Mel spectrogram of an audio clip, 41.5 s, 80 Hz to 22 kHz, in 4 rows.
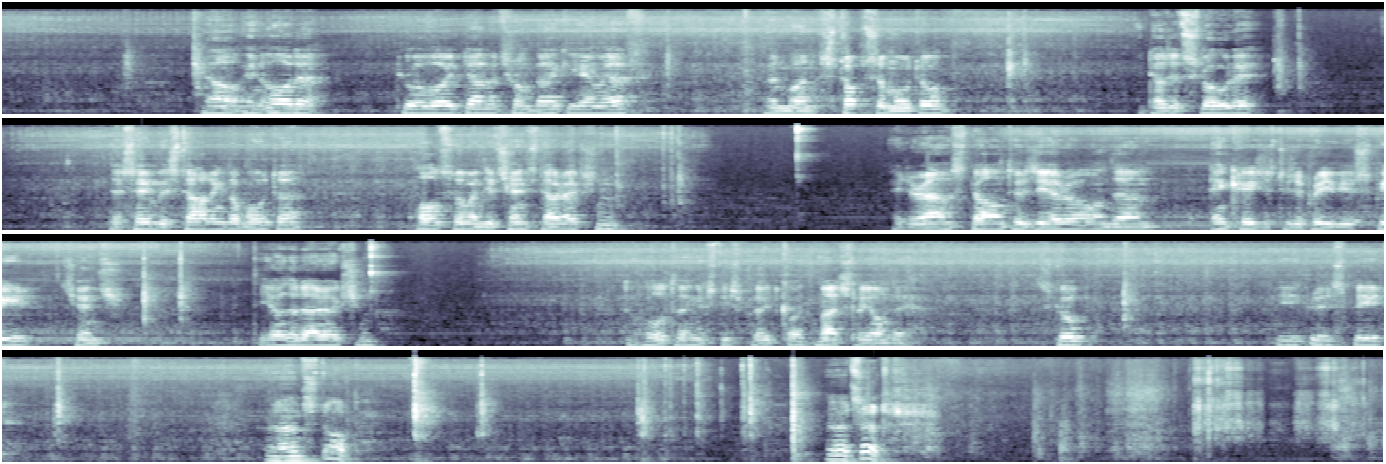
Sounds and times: Speech: 0:01.5 - 0:04.9, 0:05.7 - 0:07.2, 0:08.6 - 0:09.6, 0:11.2 - 0:12.7, 0:13.5 - 0:15.1, 0:17.1 - 0:21.8, 0:22.7 - 0:23.7, 0:25.4 - 0:27.8, 0:28.5 - 0:29.0, 0:30.3 - 0:31.3, 0:33.1 - 0:34.0, 0:37.3 - 0:38.2.

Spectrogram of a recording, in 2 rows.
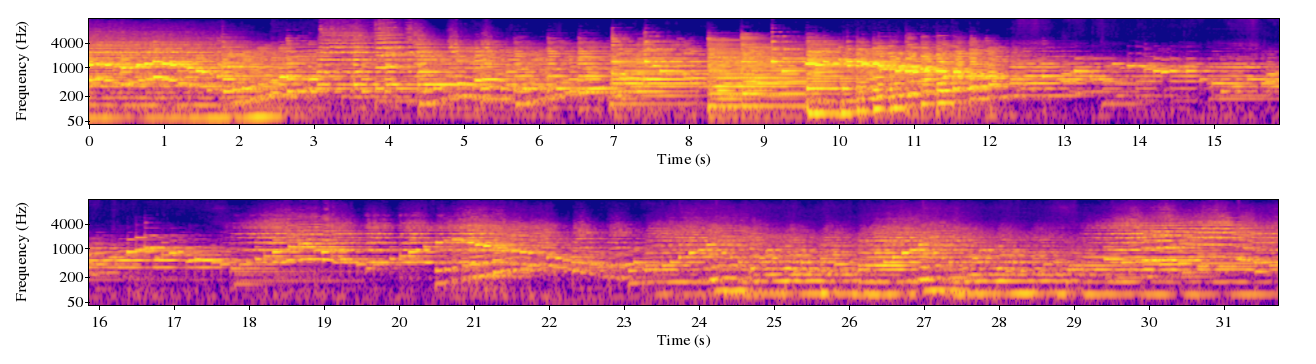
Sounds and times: Music: 0:00.0 - 0:31.7.

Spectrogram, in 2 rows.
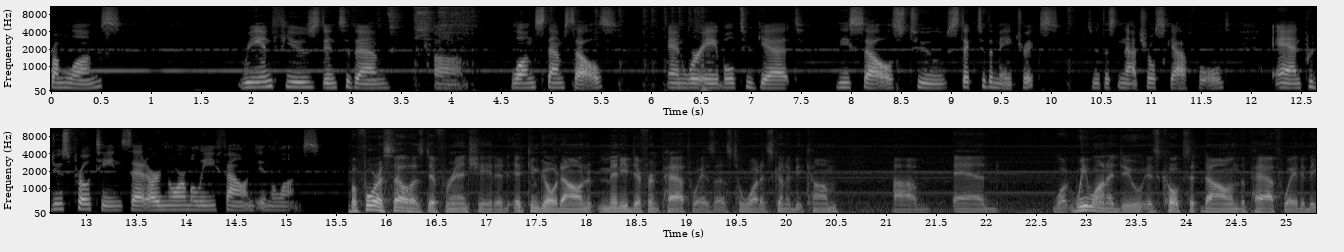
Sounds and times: Speech: 0:00.0 - 0:00.7, 0:01.9 - 0:05.6, 0:06.2 - 0:20.5, 0:21.1 - 0:22.1, 0:22.7 - 0:25.3.

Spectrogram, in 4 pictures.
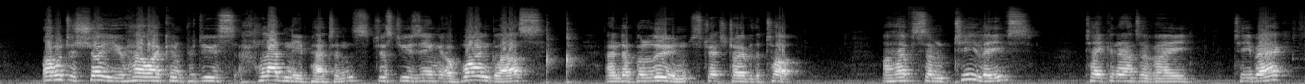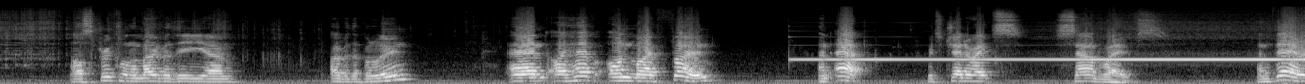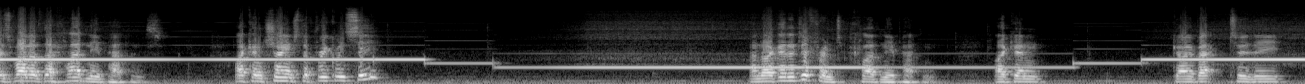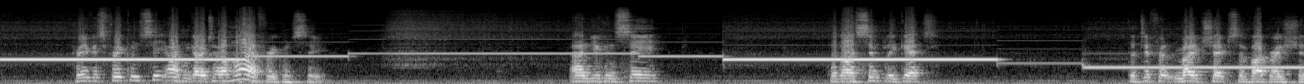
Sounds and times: Speech: 0:00.4 - 0:05.5, 0:06.1 - 0:08.0, 0:08.8 - 0:12.9, 0:13.8 - 0:15.5, 0:16.4 - 0:17.2, 0:18.1 - 0:20.3, 0:21.2 - 0:24.7, 0:25.6 - 0:27.8, 0:28.4 - 0:30.0, 0:33.6 - 0:36.6, 0:37.8 - 0:39.0, 0:39.9 - 0:42.5, 0:44.9 - 0:45.8, 0:47.4 - 0:48.6, 0:50.4 - 0:52.1.

